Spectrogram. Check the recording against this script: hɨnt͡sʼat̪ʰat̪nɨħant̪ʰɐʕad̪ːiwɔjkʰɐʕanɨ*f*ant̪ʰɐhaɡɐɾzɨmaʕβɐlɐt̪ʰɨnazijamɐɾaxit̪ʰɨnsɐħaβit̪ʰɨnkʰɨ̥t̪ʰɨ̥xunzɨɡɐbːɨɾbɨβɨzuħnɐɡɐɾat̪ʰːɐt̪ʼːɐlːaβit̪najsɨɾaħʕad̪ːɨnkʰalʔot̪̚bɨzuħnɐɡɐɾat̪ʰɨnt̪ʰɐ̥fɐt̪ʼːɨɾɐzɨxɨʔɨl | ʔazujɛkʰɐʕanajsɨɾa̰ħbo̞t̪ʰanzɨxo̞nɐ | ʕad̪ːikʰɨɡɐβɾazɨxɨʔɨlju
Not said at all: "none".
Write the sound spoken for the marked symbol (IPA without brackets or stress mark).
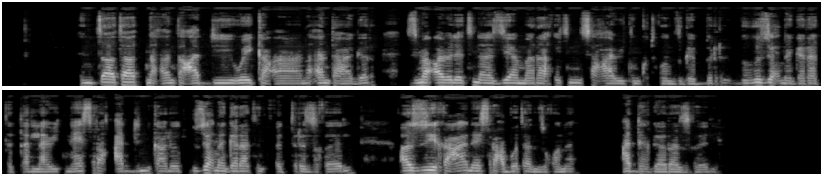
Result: ħ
